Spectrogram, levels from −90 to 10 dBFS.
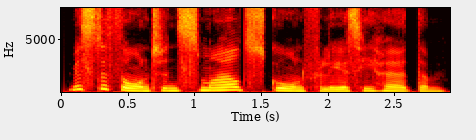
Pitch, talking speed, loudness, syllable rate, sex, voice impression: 205 Hz, 165 wpm, -19 LUFS, 4.4 syllables/s, female, feminine, adult-like, tensed, powerful, clear, fluent, slightly raspy, intellectual, calm, elegant, lively, slightly sharp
